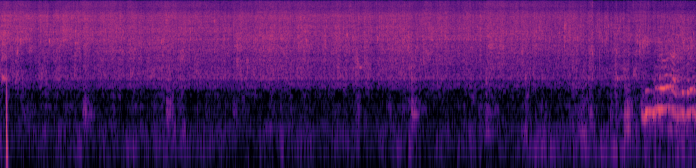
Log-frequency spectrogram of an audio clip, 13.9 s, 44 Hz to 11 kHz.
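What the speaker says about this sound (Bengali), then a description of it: "এবারে এই সেদ্ধ করা ডিমগুলোয় আমি নুন আর হলুদ অল্প মাখিয়ে রেখেছি। এখানে 8 পিস ডিম আছে সেদ্ধ করা। ডিমগুলো ভেজে নেব।" Eight boiled eggs coated with salt and turmeric frying in hot oil, a loud, continuous hiss and crackle that holds steady throughout, with a few faint clinks of a utensil near the end.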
